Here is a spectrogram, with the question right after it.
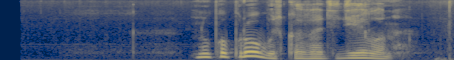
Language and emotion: Russian, sad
